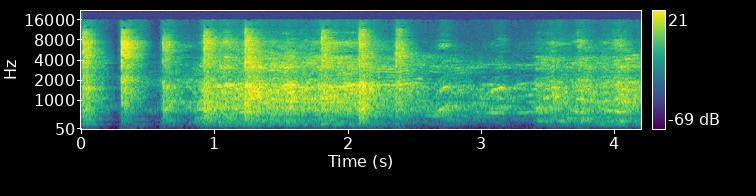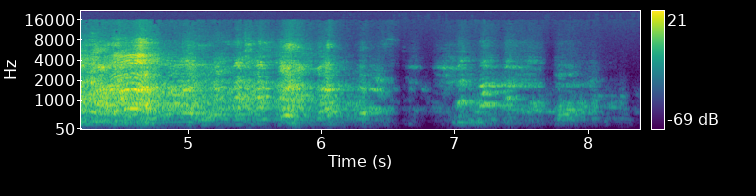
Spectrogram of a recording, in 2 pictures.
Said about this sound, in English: Then you know what? Everybody stands up and claps. Because you're clapping.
